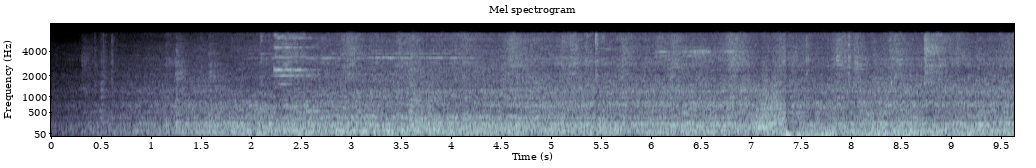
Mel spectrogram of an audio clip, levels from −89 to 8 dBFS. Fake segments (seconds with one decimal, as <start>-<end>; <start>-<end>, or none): 6.4-7.8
